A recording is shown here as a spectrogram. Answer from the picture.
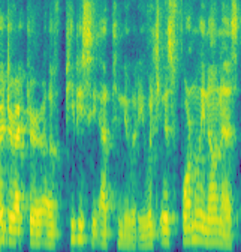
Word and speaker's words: Tinuiti: Tinuiti.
